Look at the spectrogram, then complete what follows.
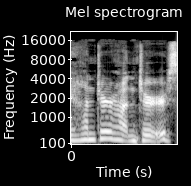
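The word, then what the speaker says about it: Hunter × Hunter: And so also, I did learn recently that if there's an X, it's usually not pronounced. So like Hunter X Hunter is actually Hunter Hunter.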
